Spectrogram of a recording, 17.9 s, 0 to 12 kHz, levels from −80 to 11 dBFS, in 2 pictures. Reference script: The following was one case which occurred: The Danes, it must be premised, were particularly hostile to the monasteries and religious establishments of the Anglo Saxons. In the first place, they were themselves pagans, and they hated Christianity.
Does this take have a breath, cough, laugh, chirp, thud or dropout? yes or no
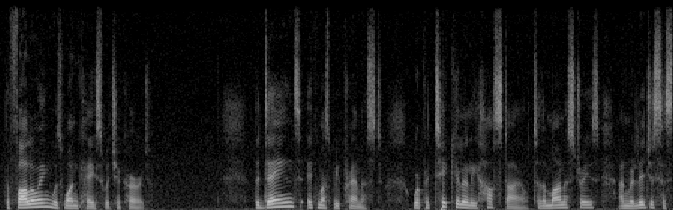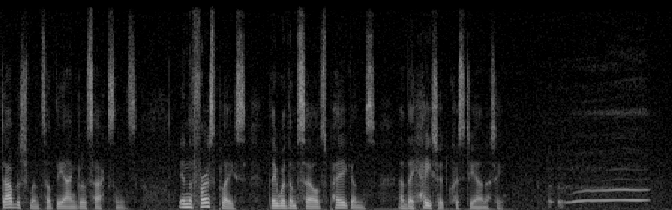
yes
